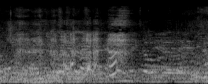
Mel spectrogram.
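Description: Voices chattering and talking in a busy room.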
